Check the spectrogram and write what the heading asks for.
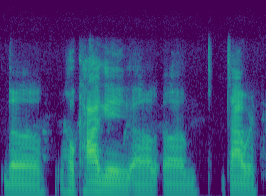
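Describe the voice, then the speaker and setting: A man's voice: on the low side, completely flat delivery, extremely slow, darkish tone, clean tone, no echo. A man in casual chat, insistent and pushing to take his turn. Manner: insistent, talks over others. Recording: dry, muffled lo-fi audio.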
